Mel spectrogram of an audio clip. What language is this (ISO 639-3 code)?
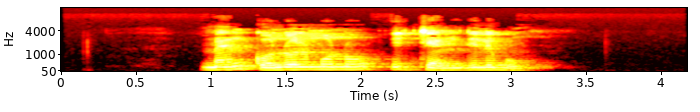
bas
